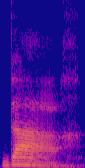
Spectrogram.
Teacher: Now, many of my students pronounced it dag or dag, which is not correct. So the final letter G is not pronounced G, but it is more pronounced as in machen, so you have the soft sound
